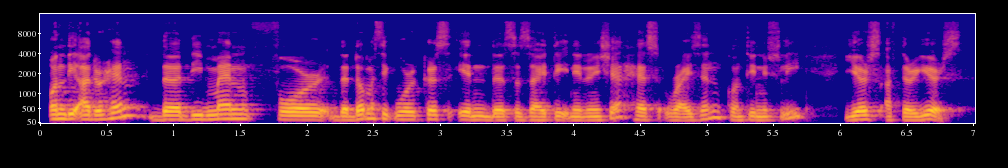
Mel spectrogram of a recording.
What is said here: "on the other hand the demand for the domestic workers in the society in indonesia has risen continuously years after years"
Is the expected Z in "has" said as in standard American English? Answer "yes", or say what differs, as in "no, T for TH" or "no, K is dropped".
no, S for Z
